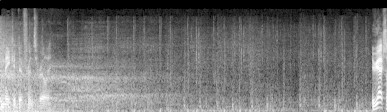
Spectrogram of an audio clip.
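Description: Footsteps crunch softly on a stone floor.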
